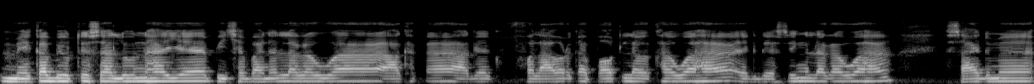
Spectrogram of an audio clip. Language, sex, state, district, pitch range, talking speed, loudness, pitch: Hindi, male, Bihar, Vaishali, 135-145 Hz, 150 wpm, -20 LUFS, 145 Hz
